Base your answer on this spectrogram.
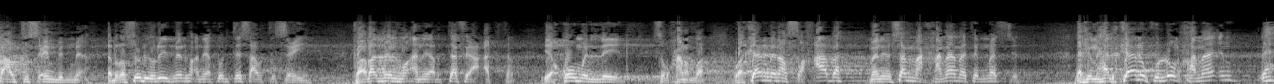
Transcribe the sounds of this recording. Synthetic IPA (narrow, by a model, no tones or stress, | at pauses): bʕawt̪ɪsʕiːnbɪlmɪʔæ̰ʔerˤːɑsuːljʊɾiːd̪mɪnhʊʔænjækuːnt̪ɪsʕawt̪ɪsʕiːn | fæʔɑɾˤɑːd̪mɪnɦʊʔænjɑɾˤt̪æfɪʕʔæ̰kt̪ɑ̰ɾˤ | jɑquːmɪlːeːlsʊbħɑːnɑlˤːɑ̰ːwʔḛkæːnmenɑsˤːɑħɑːbɑmænjosæmːæ̰ħamæːmælmæsd͡ʒɪd̪̚ | læ̰ːkɪnɦælkæːnuːkʊlːʊhʊmħamæːʔɪm | læ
